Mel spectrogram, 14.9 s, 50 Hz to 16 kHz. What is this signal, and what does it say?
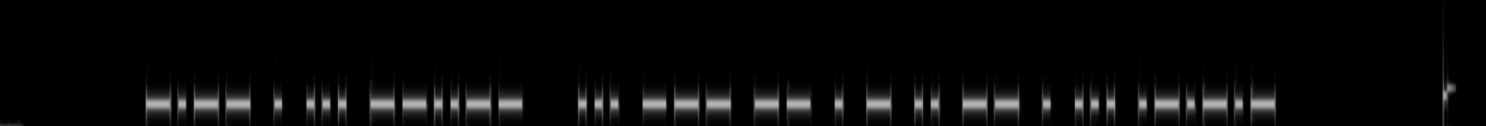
Morse code, heard as a keyed tone, about 15 wpm, 700 Hz. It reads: YES, SOMETIMES.
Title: Sentences from Top 1000 Words - Review Part 3 - 15wpm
